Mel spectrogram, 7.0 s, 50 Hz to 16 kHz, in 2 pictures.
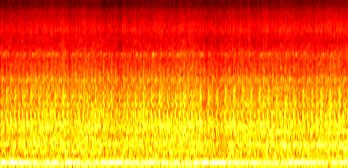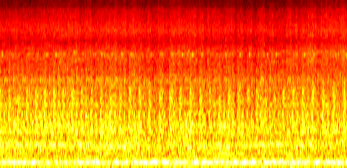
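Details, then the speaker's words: Burnt Buick engine at idle, 42 psi oil pressure: steady idle with a fast, even light knock tracking engine speed, newly developed, owner unsure if lifter or rod; cause is the valve cover contacting a rocker arm. "well she's got a knock I don't know if that's lifter knock or if that's a a rod knock or anything but she does have a knock of some kind that just developed"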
